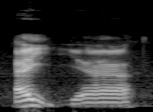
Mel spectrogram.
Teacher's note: Tengah lidah diangkat naik ke atas. Ada tekanan sedikit. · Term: huruf ya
